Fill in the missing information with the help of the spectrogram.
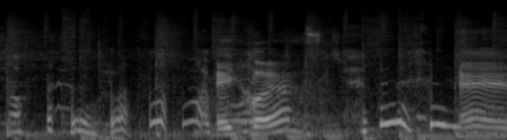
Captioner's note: in French accent; laughing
